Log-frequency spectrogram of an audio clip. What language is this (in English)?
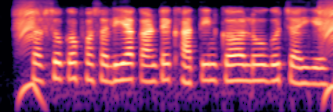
Bhojpuri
